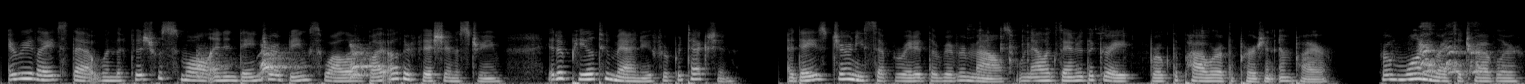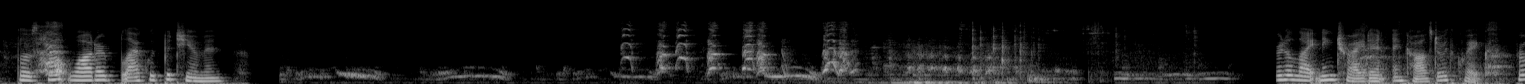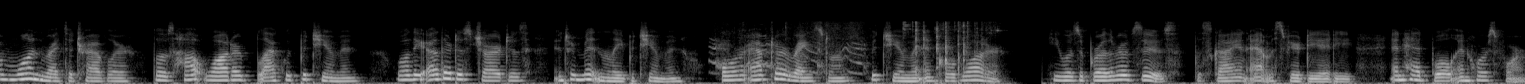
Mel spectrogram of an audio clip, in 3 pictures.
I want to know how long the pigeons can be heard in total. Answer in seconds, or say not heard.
10 s.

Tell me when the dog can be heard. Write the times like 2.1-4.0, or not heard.
1.9-4.0, 13.9-15.9, 21.4-23.9, 28.8-30.4, 37.5-39.2.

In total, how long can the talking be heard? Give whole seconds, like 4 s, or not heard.
35 s.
